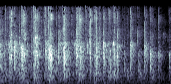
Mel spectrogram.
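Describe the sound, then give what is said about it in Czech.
An audience at a public debate in the Hradec Králové city library applauds, a dense patter of many hands clapping at a steady moderate level for a few seconds, with no talking over it. “Dobrý den, můžete si zatleskat.”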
